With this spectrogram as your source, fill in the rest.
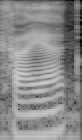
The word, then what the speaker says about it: CYACC: Conditions of Childhood, and we call that Kayak, or CYACC, and we know it's phonetically incorrect, but you'll give us that license, please.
